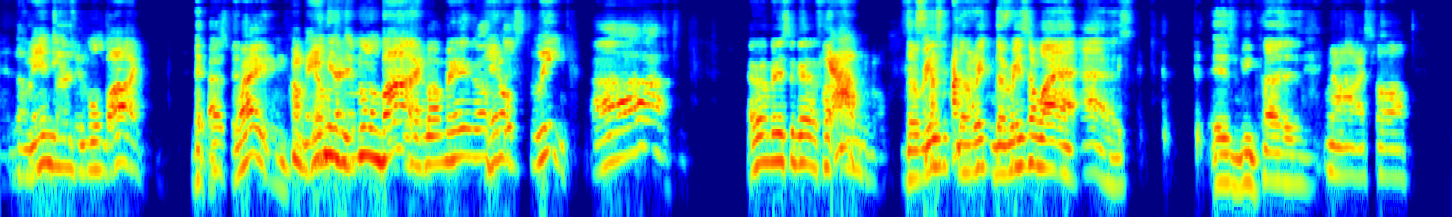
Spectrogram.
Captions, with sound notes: (Speaking Foreign Language) That's right. (Speaking Foreign Language) They don't sleep. Ah. Everybody's gonna fuck with me. The reason why I asked is because-- No, I saw.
